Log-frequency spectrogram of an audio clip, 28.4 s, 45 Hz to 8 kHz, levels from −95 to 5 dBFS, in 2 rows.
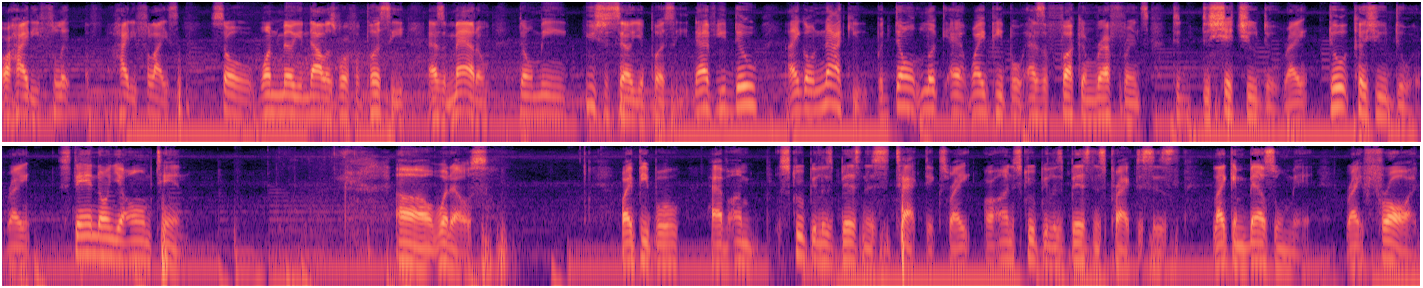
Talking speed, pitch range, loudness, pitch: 165 wpm, 90-125 Hz, -21 LUFS, 105 Hz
